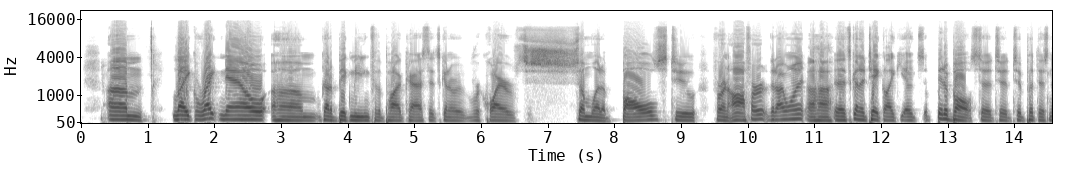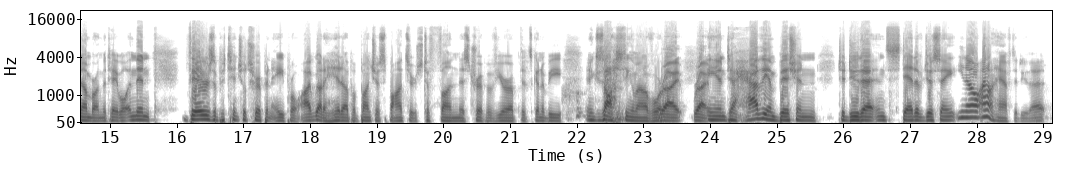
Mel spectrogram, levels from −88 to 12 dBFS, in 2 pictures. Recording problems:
distortion; slight; 4% of the sound clipped

